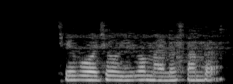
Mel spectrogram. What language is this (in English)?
Chinese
